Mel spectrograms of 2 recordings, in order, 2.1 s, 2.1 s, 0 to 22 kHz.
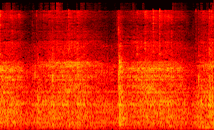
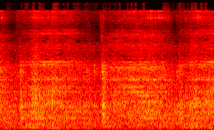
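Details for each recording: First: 1916 Diamond Saw Works power hacksaw driven by 1915 1/4hp Century Model RS motor, cutting bar; steady sawing rasp with sharp click at each stroke end, about every 1.6 seconds, from worn frame pin bushing. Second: 1916 Diamond Saw Works power hacksaw, newly fitted with a 1915 1/4hp Century Model RS motor, cutting flat bar at just over 60 strokes a minute: an even mechanical whir with a stroke about every 0.75 s. It runs smoothly with no labouring or grinding.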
